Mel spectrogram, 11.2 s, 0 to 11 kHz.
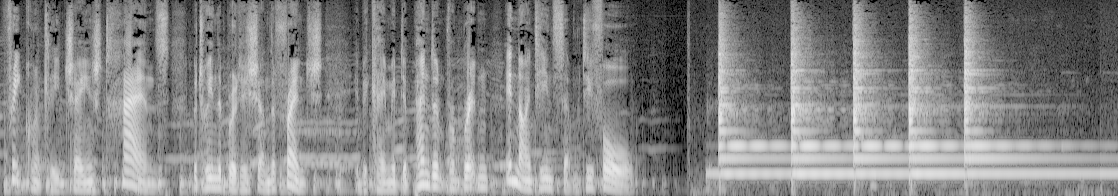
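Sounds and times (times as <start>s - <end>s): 
speech: 0.0s - 6.5s
large plantation bell over three hundred years old clanging: 7.1s - 11.1s.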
